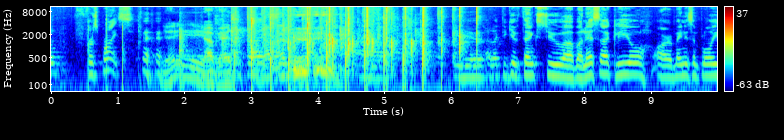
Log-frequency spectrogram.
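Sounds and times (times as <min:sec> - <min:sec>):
group clapping: 0:01.9 - 0:06.6.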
